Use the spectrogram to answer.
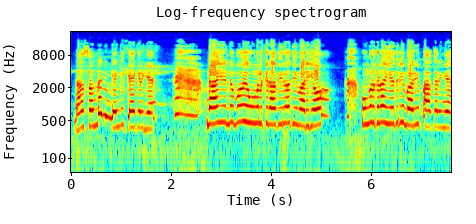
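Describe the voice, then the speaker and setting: A woman doing a hurt young village wife in a cartoon, pouring out long tearful complaints. Her voice is very high and piercingly bright. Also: fairly even intonation, normal speed, slight background noise. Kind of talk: cartoon voice acting.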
